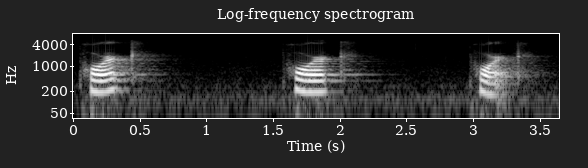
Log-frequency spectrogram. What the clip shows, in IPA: pɔrk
